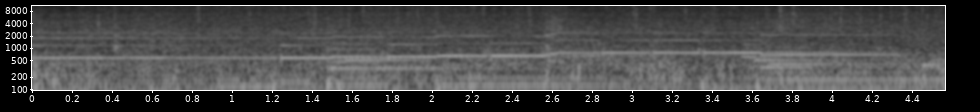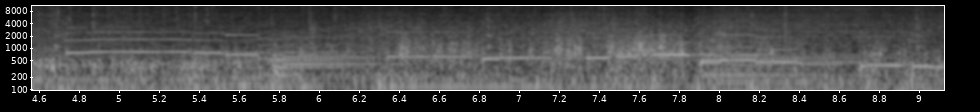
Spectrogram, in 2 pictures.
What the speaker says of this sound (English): It is pouring little.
